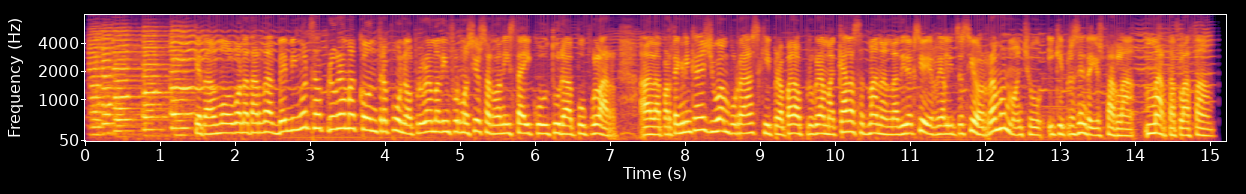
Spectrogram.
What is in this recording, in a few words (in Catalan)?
Contrapunt Radio Terrassa; 1999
